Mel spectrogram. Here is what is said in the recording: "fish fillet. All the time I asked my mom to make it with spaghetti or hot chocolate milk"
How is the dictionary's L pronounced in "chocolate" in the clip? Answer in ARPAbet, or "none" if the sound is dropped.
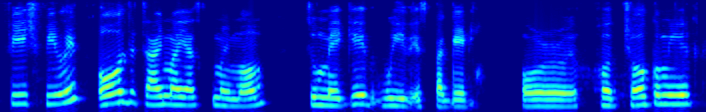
none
